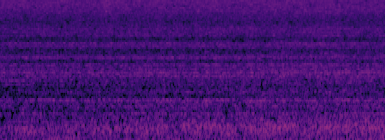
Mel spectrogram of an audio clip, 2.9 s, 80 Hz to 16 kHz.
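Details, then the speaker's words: 1993 Gulf Coast 56" Super Brass Tiara ceiling fan, restarted in reverse after running high: low steady whir with a faint irregular clinking rattle like glasses; worn, stiff motor bearings, still a powerful fan. "but yeah those bearings are not the best say the least but it's still a powerful fan for what i need it for especially drumming"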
